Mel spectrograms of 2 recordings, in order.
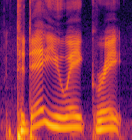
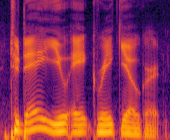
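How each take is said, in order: First: It is read in a funny put-on voice. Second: It is read in his normal radio voice.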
